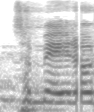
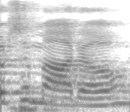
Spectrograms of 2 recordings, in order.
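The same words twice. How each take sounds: First: "tomato" said tuh-MAY-toh. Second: "tomato" said tuh-MAH-toh. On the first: Comic shrugging off differences, "tomato" as tuh-MAY-toh. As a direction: give "tomato" a long A, as in "may". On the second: Comic shrugging off differences, "tomato" as tuh-MAH-toh. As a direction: give "tomato" a broad A, as in "father". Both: Shown as a demonstration. Tomato tomato saying, two pronunciations.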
